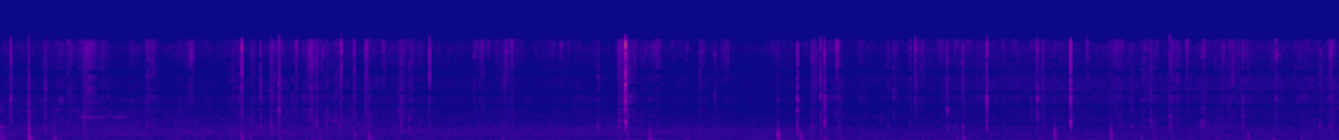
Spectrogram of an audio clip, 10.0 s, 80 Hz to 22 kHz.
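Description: Small scattered clicks and taps of a folding Torx key set turning a T25 screw in a car's exterior door handle, over a steady low outdoor rumble.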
